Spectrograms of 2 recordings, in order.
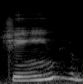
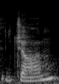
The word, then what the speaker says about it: Jean: the names incorrectly but i was pronouncing his name as jean but it's from what i just heard it's john his brash personality is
